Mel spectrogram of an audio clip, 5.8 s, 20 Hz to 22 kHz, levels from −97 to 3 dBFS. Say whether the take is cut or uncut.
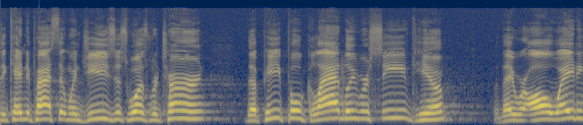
uncut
